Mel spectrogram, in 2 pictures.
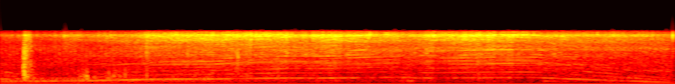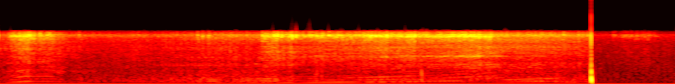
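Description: Suzuki Vitara's engine revving hard under load on a snowy climb: the pitch rises for a few seconds, falls away, then rises again, over a steady hiss. It cuts off suddenly with a click near the end.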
